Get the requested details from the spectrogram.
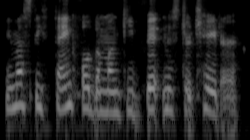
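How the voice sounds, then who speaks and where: For a staged reading of a period comedy, a young woman voices a haughty, witty aristocratic mother. Her mid-range delivery is brisk and sharp with fairly even intonation, and the performance is pompous, arch, declamatory and imperious.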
